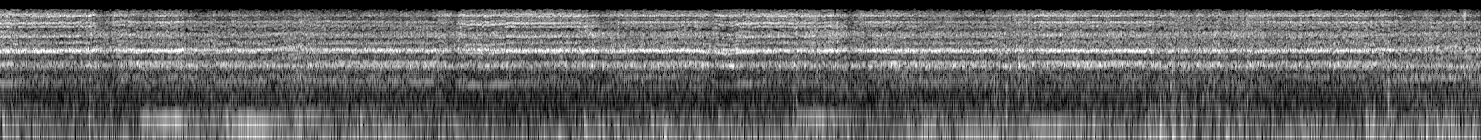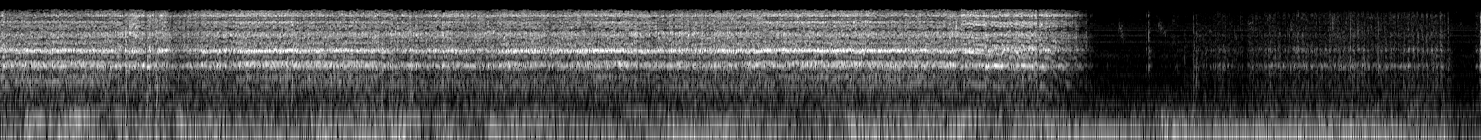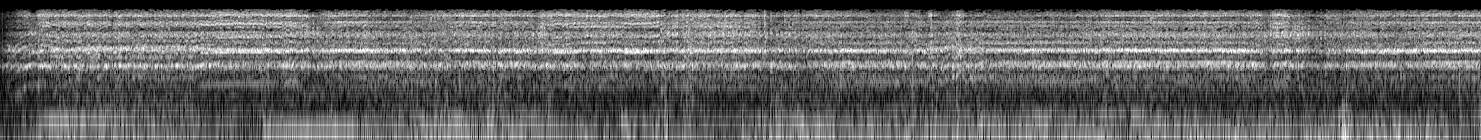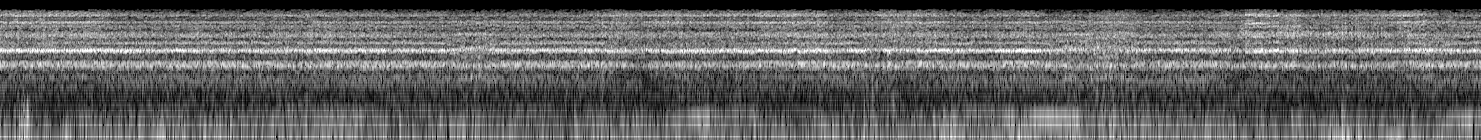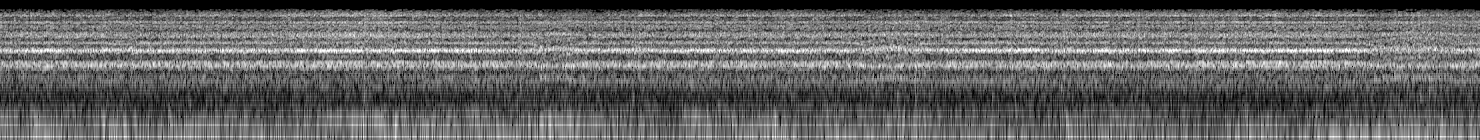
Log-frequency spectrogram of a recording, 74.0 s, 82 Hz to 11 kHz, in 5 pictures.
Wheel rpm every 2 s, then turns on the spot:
160, 160, 160, 160, 160, 160, 160, 160, 160, 160, 160, 160, 110, 10, 20, 150, 160, 160, 160, 160, 160, 160, 160, 160, 160, 160, 160, 160, 160, 160, 160, 160, 160, 160, 160, 160, 160.
26-28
